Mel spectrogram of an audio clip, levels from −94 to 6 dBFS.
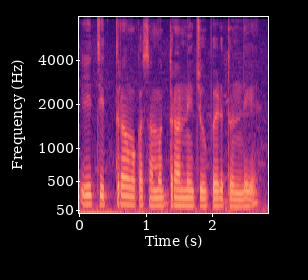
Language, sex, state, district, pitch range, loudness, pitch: Telugu, male, Telangana, Hyderabad, 115-135 Hz, -15 LUFS, 120 Hz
